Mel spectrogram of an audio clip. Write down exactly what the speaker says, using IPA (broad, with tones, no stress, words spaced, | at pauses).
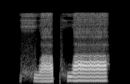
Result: xwä˧˥pʰwä˥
